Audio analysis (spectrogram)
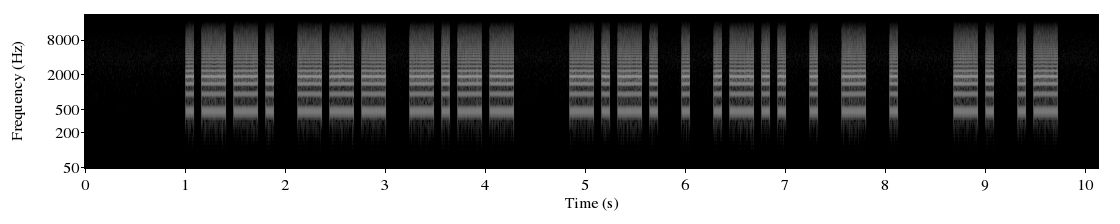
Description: Morse code (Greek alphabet), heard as a buzzer, machine-sent, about 15 wpm. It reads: ΠΟΥ ΘΕΛΕΤΕ ΝΑ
